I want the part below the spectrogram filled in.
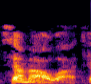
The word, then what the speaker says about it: سماوات: سابعا سماوات، نلفظ بعد الميم ألف سما ولا نكتب هذه الألف، سماوات، قال جمع سماء، إذن نلفظ الألف بعد الميم وقبل الواو ولا نكتبها. ومنهم من يكتبها في غير القرآن الكريم، إذن بالقرآن دائما جاءت سماوات، سماوات هكذا تكتب لكن تلفظ سماوات، فهذه الألف لفظت وما كتبت.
